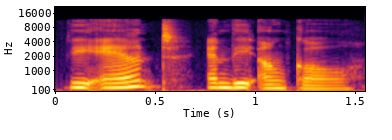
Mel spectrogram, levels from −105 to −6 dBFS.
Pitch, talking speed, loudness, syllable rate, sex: 190 Hz, 195 wpm, -16 LUFS, 4.7 syllables/s, female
